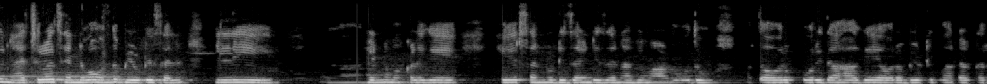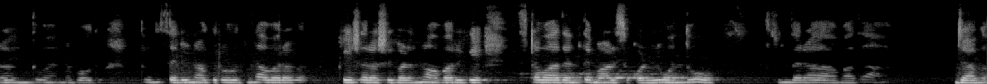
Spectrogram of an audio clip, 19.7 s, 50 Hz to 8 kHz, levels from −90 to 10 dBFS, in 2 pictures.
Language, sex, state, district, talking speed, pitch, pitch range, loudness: Kannada, female, Karnataka, Bellary, 90 wpm, 220 Hz, 215-225 Hz, -21 LUFS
